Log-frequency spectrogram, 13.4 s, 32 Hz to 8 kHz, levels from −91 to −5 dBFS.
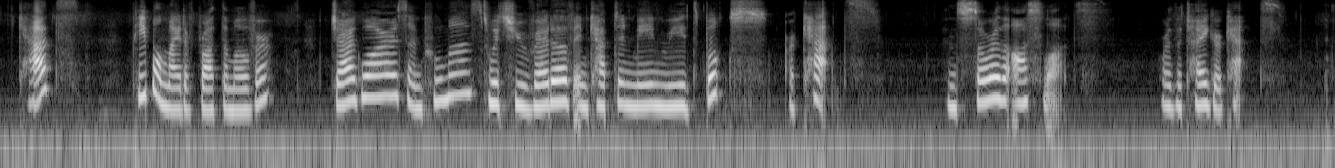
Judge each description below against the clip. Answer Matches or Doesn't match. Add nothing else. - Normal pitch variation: Matches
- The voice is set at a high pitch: Matches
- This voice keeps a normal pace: Doesn't match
